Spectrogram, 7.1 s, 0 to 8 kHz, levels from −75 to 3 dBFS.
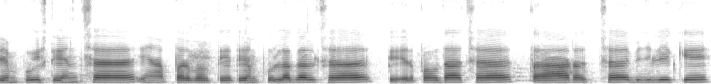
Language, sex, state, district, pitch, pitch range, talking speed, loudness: Magahi, female, Bihar, Samastipur, 210 Hz, 200-215 Hz, 125 wpm, -24 LUFS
